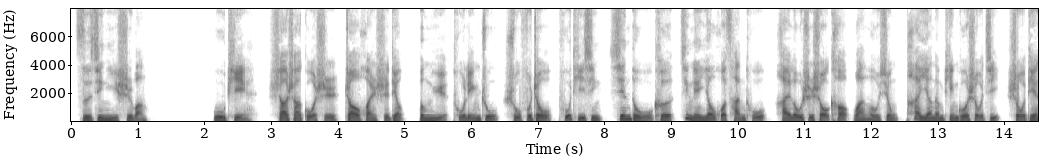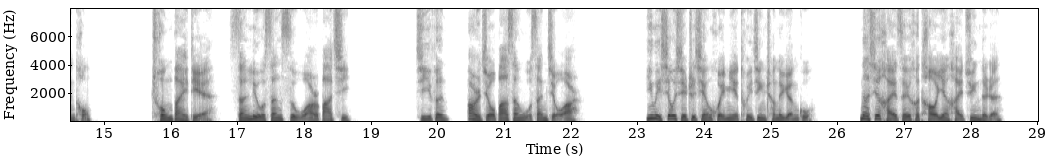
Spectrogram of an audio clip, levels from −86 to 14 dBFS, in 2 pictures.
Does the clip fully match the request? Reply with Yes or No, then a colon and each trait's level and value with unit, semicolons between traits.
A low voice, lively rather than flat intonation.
Yes: low, 130 Hz; wide, 6.2 semitones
